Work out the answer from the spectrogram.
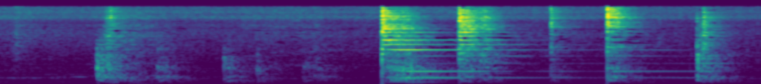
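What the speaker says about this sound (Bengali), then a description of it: "এভাবে একটু খুন্তির সাহায্যে ম্যাশ করে দেব।" A spatula mashes cooked onion and tomato masala in a pan for a puti fish curry, making about eight close, sharp knocks and scrapes at an irregular rhythm, with a faint sizzle between them.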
